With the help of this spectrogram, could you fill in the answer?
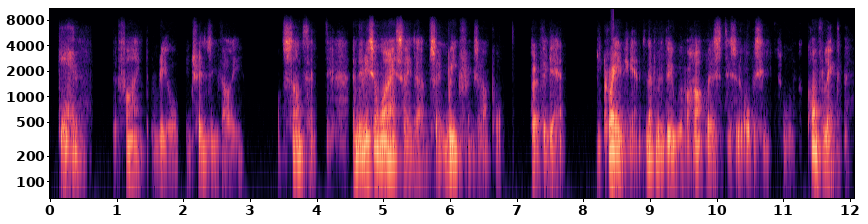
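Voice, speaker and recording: A man speaks at a fairly quick pace with a West Country accent. His loudness swings widely. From West Country, England. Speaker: trading educator. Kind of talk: tutorial. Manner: casual, chatty with laughter.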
